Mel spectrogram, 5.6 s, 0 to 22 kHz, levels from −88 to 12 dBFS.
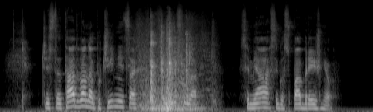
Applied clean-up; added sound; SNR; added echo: none; Subway, metro, underground; -5 dB; none.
